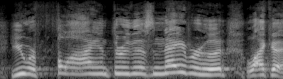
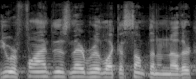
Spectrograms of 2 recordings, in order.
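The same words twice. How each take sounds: First: High, loud, slow furious accusation; yelling. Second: Said in the usual way. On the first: Retold or imitated. Pastor yelling at the driver for speeding, high slow furious yell. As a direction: drag it out, seething at the reckless driver. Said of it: "as I yelled that". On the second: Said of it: "So needless to say".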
